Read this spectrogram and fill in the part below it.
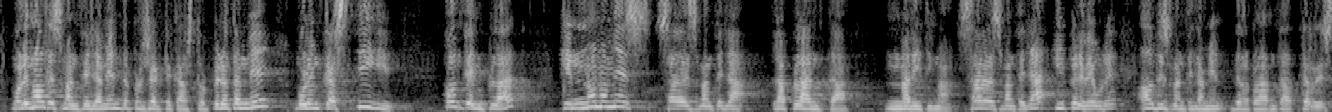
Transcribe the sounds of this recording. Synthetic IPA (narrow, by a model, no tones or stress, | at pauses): buleməlˠd̪əzmant̪əʎamẽnd̪əlpɾuʒɛkt̪əkast̪ɾoɾpəɾɔt̪ambebulemkəst̪iɣi | kont̪emplat̪̚ | kənonomesːaðəðezmant̪əʎaləplant̪ə | maɾit̪imasaðəðezmant̪əʎaipɾeβɛwɾəəlˠd̪əzmant̪əʎamend̪ələplant̪ət̪əresɾ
